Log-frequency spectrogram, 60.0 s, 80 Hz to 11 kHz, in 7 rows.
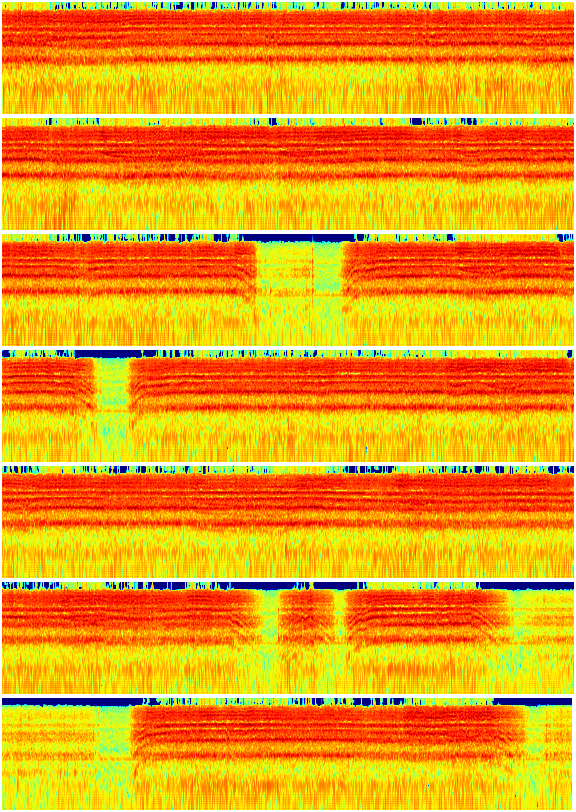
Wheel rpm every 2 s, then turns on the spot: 200, 230, 230, 220, 220, 210, 210, 230, 220, 230, 130, 140, 220, 140, 200, 230, 220, 220, 230, 210, 210, 210, 200, 90, 170, 60, 50, 210, 220, 130.
20-22 50-52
